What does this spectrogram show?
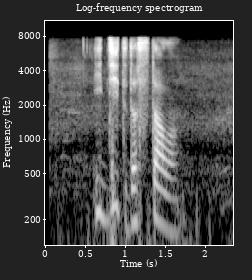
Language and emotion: Russian, angry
